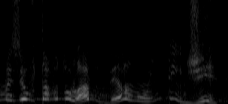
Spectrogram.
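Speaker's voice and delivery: high, puzzled voice, quiet at the end; bewildered. Retold or imitated. Pastor retelling his confusion to the church, high and puzzled. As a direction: play yourself lost for words.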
